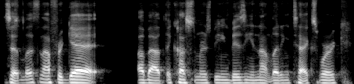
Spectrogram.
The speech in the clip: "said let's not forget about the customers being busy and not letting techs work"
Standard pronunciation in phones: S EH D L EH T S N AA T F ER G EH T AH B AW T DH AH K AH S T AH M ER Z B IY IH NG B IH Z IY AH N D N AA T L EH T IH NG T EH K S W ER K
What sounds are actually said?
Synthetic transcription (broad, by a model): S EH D L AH T S N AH T F ER G EH T AH B AW T DH AH K AH S T AH M ER Z B IY IH NG B IH Z IY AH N N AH T L EH T IH NG T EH K S W ER K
